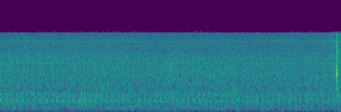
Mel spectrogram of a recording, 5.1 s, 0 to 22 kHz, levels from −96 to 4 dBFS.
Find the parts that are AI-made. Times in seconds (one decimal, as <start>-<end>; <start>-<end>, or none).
0.6-3.7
